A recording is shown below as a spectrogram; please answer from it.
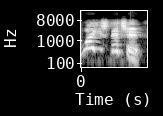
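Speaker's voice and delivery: put-on kid complaining. Boy accusing the lady of snitching, high whiny voice.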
